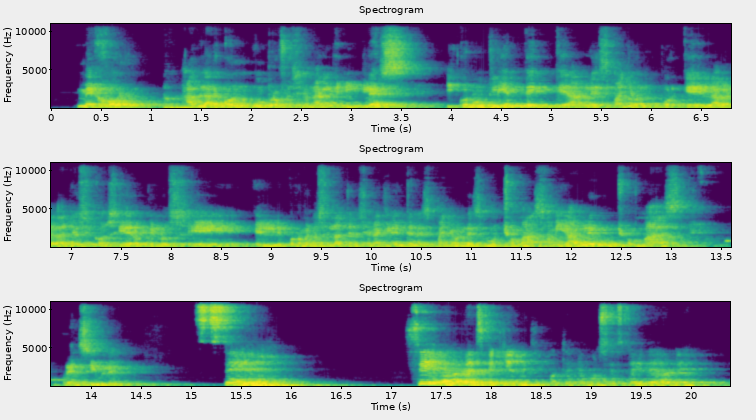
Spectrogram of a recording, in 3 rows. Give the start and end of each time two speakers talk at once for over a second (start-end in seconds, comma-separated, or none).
none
